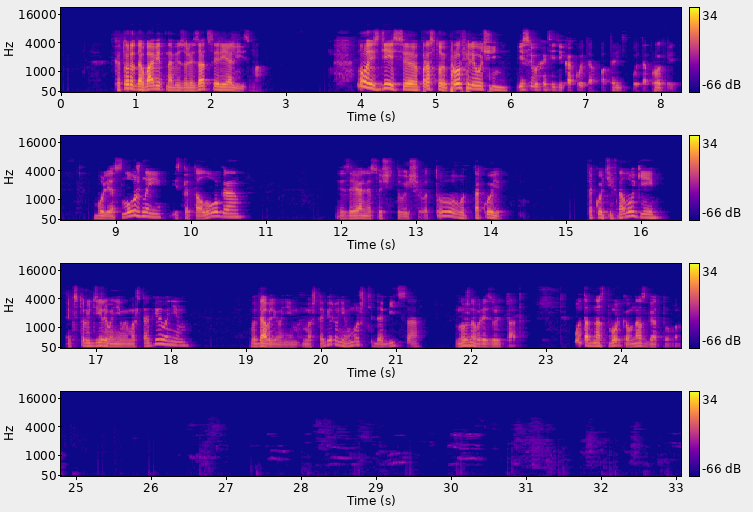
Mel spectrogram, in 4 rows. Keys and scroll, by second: 1.0 z, 17.5 a, 20.0 Tab, 22.6 z.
